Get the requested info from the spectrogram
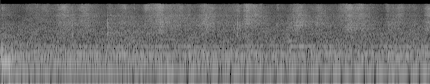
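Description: A steady low hum in an otherwise quiet room, with no distinct sounds.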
